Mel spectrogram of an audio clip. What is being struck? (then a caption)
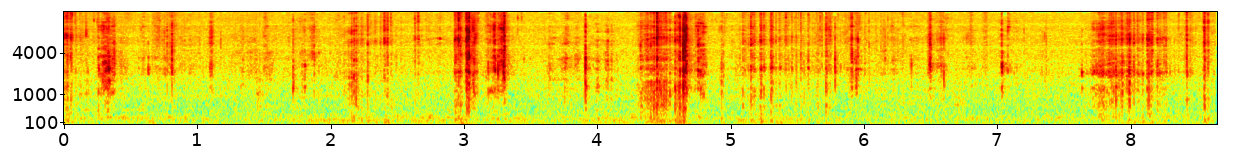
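Bar of soap cut with a metal knife. A hand-held, palm-sized, solid grey-green bar of hard, dry soap is cut and scraped with a metal knife blade, shedding crumbly flakes onto a wooden board. The sound is quiet, dry and bright: crisp scratchy scrapes and short crunchy snaps with almost no low end. The loudest crunches come around 3 and 4.6 seconds, and a longer rasping scrape closes the clip.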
